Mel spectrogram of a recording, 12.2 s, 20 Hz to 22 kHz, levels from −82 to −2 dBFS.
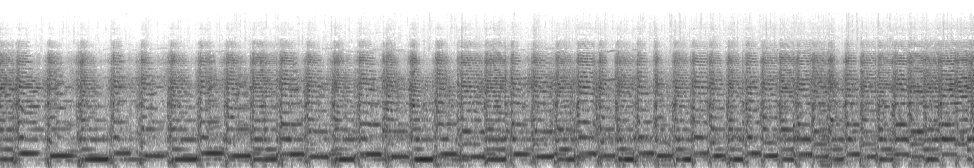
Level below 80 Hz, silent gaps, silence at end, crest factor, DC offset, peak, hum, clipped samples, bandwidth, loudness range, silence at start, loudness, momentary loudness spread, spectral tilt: -54 dBFS; none; 0 s; 14 dB; under 0.1%; -8 dBFS; none; under 0.1%; 15 kHz; 1 LU; 0 s; -21 LUFS; 2 LU; -3.5 dB/octave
